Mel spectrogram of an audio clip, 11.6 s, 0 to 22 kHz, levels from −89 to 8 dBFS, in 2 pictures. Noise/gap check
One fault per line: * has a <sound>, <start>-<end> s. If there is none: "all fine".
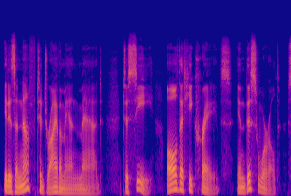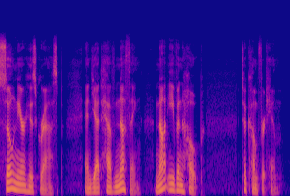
all fine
